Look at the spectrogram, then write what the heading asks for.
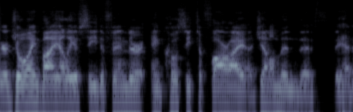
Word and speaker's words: Nkosi Tafari: And today we are joined by LFC defender and Kosi Tafari, a gentleman that they had a season ending award with most interesting dude in the league.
